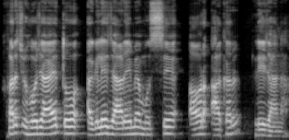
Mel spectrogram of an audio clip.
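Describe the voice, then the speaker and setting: A benevolent storybook Mister Winter, the season turned into a generous gentleman, as a man reads him aloud. He speaks in a fairly high voice and bestows blessings and gifts with grand kindness. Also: fairly even intonation, close to an everyday voice.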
